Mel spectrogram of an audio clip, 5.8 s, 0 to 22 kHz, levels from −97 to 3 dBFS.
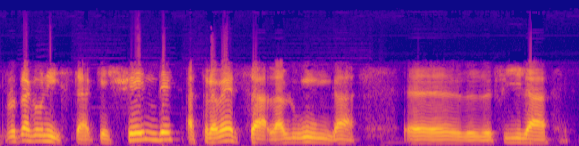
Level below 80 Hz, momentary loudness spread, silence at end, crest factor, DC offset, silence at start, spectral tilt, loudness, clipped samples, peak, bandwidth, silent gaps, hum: -62 dBFS; 8 LU; 0.35 s; 14 dB; under 0.1%; 0.05 s; -7 dB/octave; -17 LUFS; under 0.1%; -2 dBFS; 8.4 kHz; none; none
